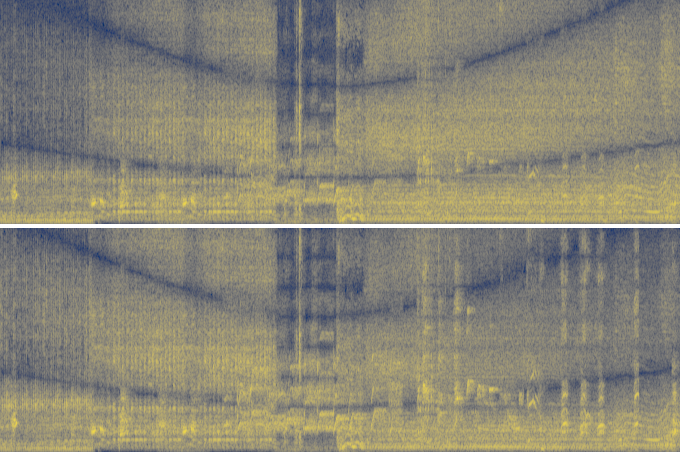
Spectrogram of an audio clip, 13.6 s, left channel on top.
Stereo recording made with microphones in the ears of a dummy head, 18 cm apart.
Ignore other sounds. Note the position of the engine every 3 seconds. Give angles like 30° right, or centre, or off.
50° right, 20° right, 10° left, 40° left, 60° left.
